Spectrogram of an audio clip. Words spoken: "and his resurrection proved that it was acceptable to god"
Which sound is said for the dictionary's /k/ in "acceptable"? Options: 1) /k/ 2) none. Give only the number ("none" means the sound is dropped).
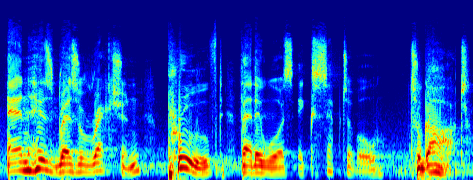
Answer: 1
